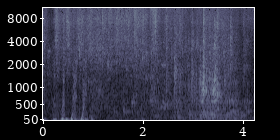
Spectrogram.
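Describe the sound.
A shower runs with a steady, hissing spray of water as someone gets a quick shower before going into a swimming pool, with a few sharp knocks and splashes at the start and faint voices in the background.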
